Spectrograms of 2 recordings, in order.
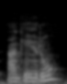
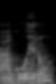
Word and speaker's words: Aguero: particular his name is Anthony agero or Aguero I think that's how you pronounce the last name definitely look him up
